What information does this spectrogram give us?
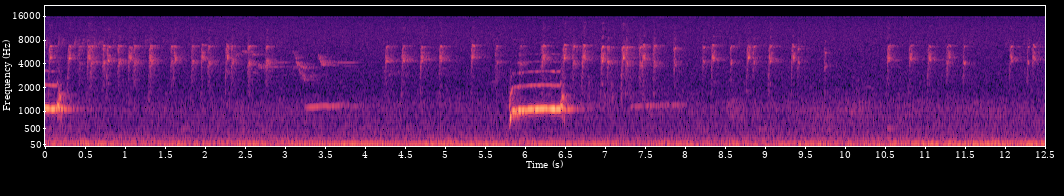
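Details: Little owl recorded in the central French countryside, 17 March 2019: one strong rising whistled note near the middle, with fainter, shorter whistles before and after, against steady rhythmic high ticking and a low background rumble.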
